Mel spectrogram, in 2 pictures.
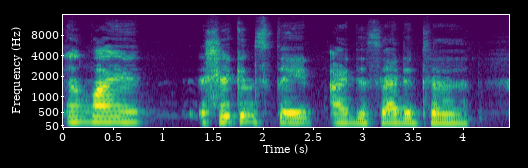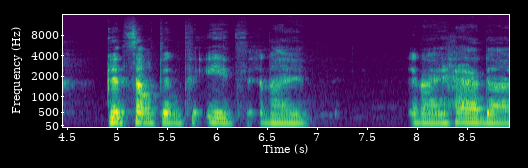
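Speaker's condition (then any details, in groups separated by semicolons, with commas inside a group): Mobius syndrome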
